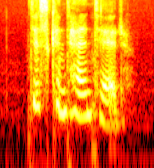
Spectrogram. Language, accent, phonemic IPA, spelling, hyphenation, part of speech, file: English, US, /ˌdɪskənˈtɛntɛd/, discontented, dis‧con‧tent‧ed, adjective / verb, En-us-discontented.ogg
- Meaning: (adjective) 1. Experiencing discontent, dissatisfaction 2. Of or pertaining to discontent; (verb) simple past and past participle of discontent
